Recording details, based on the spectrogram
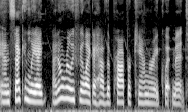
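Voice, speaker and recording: At a moderate pace, a woman with a fairly high voice speaks on a very clean recording with a silent background. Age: 60s. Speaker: home gardening vlogger. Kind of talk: casual vlog talk to camera. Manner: hesitant with fillers and restarts.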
